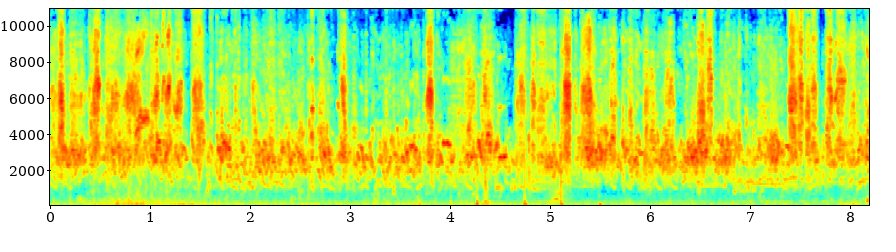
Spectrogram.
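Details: Colony of budgerigars, Australian parrots, chirping and singing in an aviary; continuous high chatter of squawky chirps and warbling trills from many birds, with several sharp clicks or taps.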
